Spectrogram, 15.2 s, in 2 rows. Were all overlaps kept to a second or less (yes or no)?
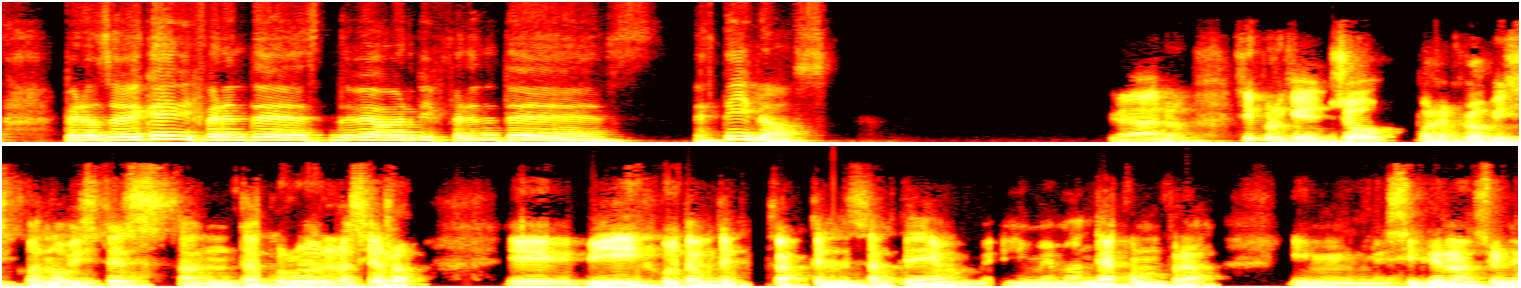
yes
